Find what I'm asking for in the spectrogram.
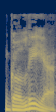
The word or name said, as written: golilla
